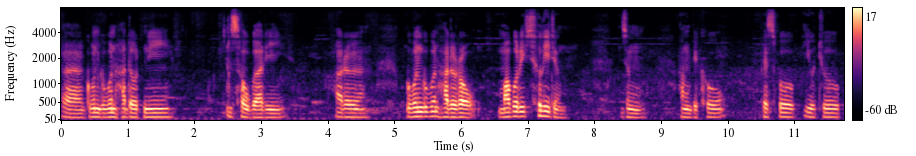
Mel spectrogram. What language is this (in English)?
Bodo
